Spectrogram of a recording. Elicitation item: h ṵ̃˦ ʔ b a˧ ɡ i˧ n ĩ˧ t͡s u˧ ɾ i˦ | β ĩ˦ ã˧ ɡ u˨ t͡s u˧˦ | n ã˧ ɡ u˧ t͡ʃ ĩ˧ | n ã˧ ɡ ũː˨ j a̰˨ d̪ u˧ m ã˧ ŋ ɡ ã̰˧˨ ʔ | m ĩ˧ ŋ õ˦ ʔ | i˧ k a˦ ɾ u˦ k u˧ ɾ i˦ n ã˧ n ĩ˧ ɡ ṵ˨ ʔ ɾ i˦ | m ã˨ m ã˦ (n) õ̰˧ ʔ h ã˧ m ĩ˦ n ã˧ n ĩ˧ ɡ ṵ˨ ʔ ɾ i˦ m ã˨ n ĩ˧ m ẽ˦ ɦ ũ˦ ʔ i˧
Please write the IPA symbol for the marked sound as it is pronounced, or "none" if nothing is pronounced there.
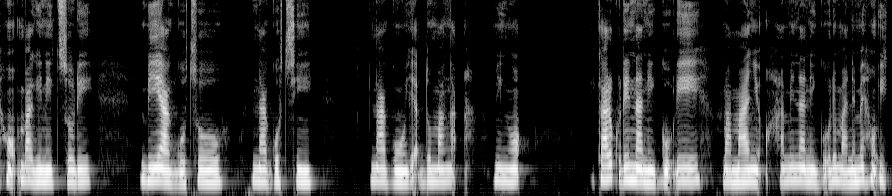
ɲ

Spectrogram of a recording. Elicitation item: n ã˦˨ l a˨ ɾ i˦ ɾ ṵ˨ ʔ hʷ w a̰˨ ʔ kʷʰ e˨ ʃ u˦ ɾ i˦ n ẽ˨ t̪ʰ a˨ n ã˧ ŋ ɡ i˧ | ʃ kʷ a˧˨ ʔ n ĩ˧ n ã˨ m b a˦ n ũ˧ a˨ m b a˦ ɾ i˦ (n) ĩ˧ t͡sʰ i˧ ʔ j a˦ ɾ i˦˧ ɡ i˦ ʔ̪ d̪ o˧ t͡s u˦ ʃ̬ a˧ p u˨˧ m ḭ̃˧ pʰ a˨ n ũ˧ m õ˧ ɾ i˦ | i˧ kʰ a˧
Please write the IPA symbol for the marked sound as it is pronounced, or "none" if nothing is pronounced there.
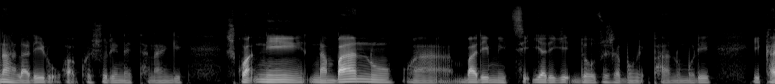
m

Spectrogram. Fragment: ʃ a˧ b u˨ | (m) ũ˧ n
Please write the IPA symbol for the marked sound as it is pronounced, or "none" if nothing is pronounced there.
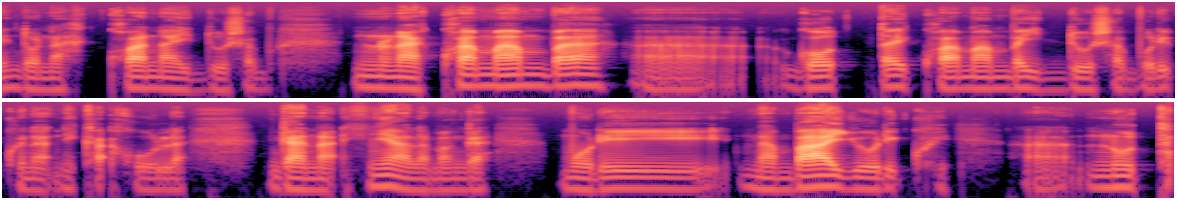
n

